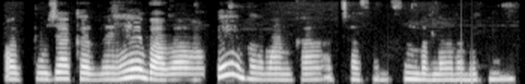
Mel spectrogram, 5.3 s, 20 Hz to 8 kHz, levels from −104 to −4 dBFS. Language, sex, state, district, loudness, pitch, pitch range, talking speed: Hindi, female, Bihar, Bhagalpur, -18 LUFS, 205 Hz, 200-220 Hz, 215 wpm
